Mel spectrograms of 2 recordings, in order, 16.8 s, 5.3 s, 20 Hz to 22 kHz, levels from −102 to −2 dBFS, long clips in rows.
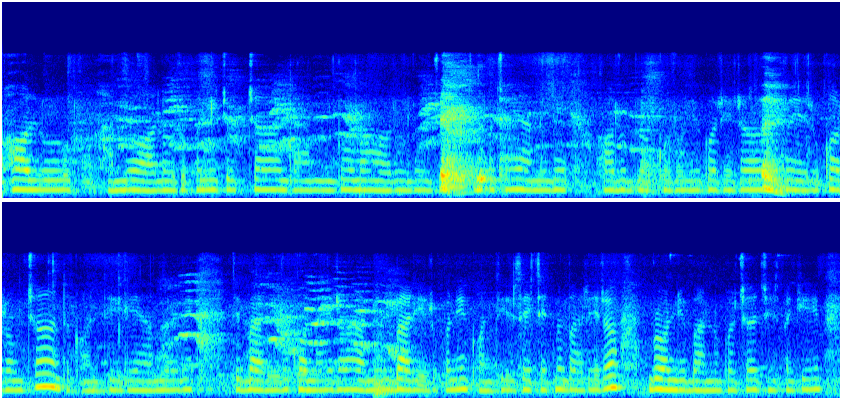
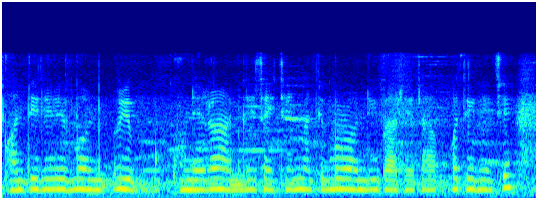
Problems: constant background noise, continuous background conversations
